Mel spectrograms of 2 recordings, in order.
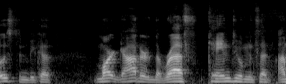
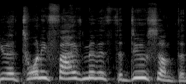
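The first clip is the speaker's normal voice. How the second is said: imitated scream, pitched higher; 13 semitones higher than usual. Retelling what a coach yelled at a fighter: imitating a coach screaming. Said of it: "Covington's coach was screaming at Masvidal".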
